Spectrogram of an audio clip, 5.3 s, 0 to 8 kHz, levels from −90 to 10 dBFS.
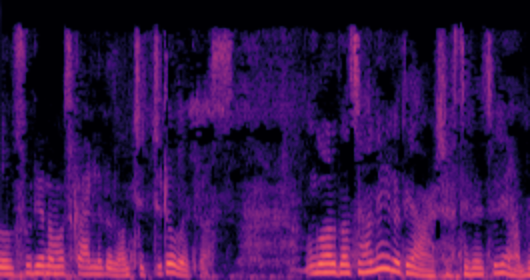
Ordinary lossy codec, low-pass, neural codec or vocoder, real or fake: MP3, 32 kbps; 7.2 kHz; vocoder, 22.05 kHz, 80 mel bands, WaveNeXt; fake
